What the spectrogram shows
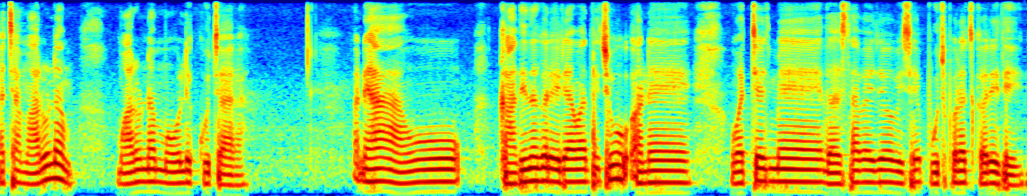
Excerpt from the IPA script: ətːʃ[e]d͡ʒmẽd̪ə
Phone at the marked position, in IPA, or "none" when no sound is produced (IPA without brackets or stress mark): e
